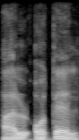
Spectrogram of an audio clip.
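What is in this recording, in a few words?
to the hotel, spanish, male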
